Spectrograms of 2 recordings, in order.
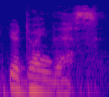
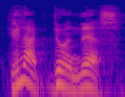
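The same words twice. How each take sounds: First: Much softer, falling on You're; quiet contrast. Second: Said in the usual way. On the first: Shown as a demonstration. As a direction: drop to a soft, knowing You're doing this.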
